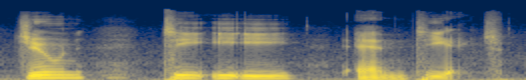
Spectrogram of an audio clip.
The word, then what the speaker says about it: Juneteenth: be talking about Juneteenth that's pronounced joon-tae and th now they've shared an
